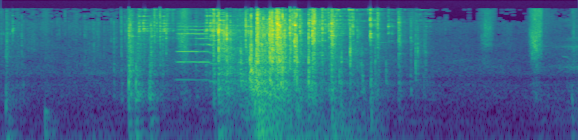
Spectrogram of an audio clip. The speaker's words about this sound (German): Aha, dann, dann schließe ich nun die Tür, ja?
